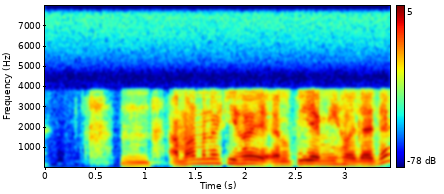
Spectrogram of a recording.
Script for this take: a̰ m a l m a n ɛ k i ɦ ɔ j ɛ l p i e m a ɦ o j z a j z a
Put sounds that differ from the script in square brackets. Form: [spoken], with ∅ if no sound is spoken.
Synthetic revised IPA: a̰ m a [ɹ] m a n ɛ k i ɦ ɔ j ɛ l p i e m [i] ɦ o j z a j z [ɛ]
